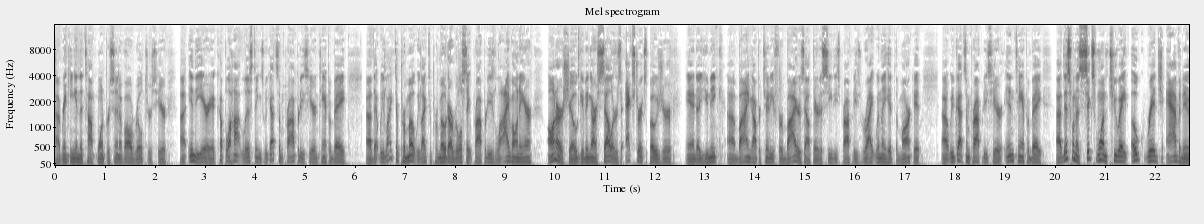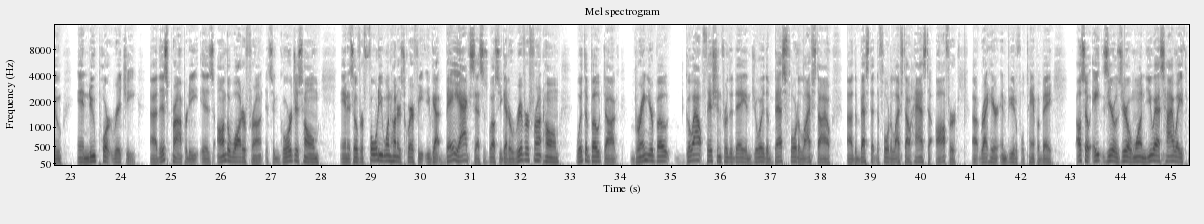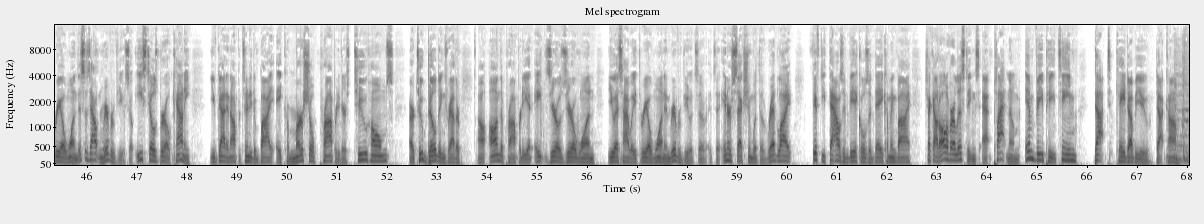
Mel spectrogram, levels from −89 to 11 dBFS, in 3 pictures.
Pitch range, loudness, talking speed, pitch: 95-120 Hz, -25 LUFS, 195 wpm, 105 Hz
